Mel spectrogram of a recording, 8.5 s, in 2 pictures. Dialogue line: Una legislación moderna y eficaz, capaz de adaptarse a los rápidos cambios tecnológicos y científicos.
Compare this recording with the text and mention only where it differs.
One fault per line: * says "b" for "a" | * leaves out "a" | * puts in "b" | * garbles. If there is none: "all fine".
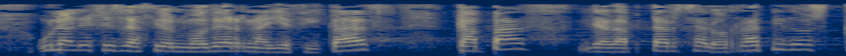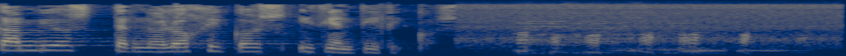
all fine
